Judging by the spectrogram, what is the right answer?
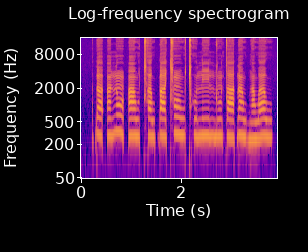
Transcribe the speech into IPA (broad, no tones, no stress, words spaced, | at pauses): ɗɐʔɐ̃nõ ʔãw cʰɐwɠacʰõw ǀʰunĩ ndũtaɗɐ̃w ɡɐ̃w ɐw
